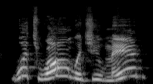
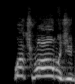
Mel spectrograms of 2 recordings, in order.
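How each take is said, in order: First: High, pleading exasperation; exasperated. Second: Even higher, pleading disbelief; more exasperated. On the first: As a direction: ask it like you can't believe them. Exasperated at listeners. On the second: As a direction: push the disbelief further up. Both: Real, not acted.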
